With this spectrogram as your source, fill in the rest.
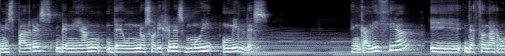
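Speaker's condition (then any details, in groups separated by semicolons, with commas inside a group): No condition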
